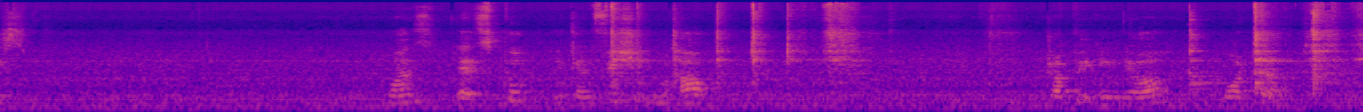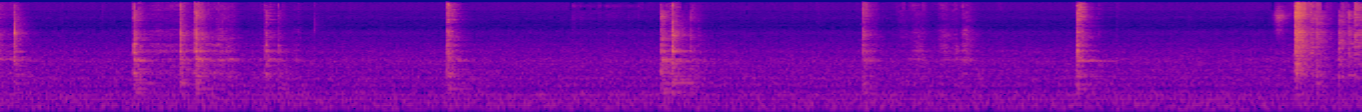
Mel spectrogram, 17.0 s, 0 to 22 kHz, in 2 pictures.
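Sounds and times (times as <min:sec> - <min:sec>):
steady low hum: 0:00.0 - 0:17.0
utensils clinking against pots: 0:03.7 - 0:05.6, 0:06.2 - 0:10.5, 0:12.6 - 0:13.1, 0:13.9 - 0:15.5, 0:16.5 - 0:17.0.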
